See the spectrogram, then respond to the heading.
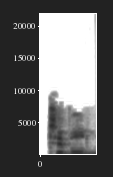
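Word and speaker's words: Theobald: Tybald Wolf Tone, as they say, pronounced it.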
